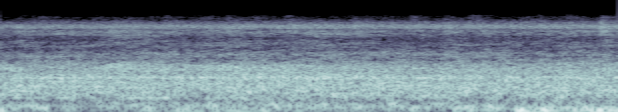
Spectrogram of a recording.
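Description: Steady, even rushing background noise with no speech.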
